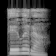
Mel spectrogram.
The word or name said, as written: ದೇವರ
